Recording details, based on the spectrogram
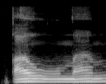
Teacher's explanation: Nah, yang ketiga adalah huruf mim, qaumam. Nah, kalau mim ini hanya dari hidung keluar udaranya ya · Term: idgham bi guna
